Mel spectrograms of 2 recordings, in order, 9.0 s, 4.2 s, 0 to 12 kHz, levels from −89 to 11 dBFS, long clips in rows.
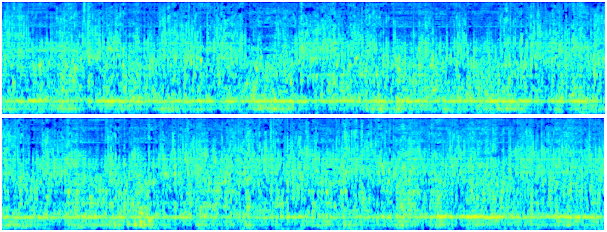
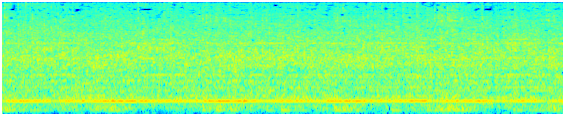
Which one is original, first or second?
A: second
